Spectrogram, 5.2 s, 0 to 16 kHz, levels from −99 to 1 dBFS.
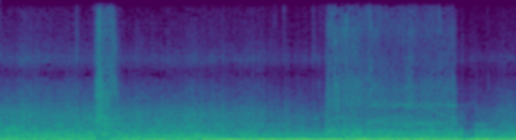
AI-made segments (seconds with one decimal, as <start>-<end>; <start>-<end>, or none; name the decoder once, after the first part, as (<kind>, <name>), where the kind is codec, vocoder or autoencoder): none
